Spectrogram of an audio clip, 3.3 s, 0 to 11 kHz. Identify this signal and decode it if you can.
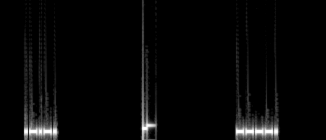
Morse code, heard as a keyed tone, about 48 wpm, 700 Hz. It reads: <AR> 9
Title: Single Character (Letter:Number:Punctuation:Prosign) Alt 50wpm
